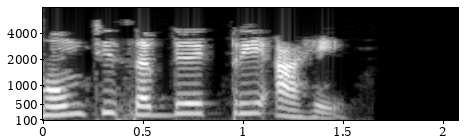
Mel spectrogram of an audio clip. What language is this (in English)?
Marathi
